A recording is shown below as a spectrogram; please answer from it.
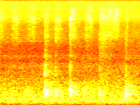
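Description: Dry-erase marker writing on a whiteboard: several short strokes as a word is written out.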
